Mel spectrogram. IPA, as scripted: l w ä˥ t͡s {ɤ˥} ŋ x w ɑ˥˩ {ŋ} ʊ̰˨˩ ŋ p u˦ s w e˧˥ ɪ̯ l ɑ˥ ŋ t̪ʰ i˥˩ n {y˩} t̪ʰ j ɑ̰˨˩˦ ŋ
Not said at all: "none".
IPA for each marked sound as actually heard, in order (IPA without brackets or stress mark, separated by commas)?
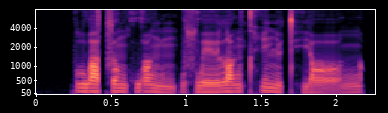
ɤ˥˧, ŋ, y˩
